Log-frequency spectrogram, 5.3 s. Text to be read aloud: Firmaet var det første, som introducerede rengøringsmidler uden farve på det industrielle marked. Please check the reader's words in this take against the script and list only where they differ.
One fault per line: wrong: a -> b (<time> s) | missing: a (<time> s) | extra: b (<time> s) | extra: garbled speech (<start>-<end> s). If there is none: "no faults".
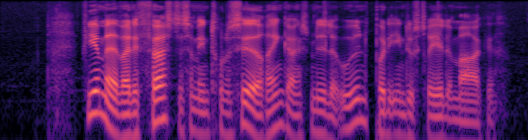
missing: farve (3.7 s)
